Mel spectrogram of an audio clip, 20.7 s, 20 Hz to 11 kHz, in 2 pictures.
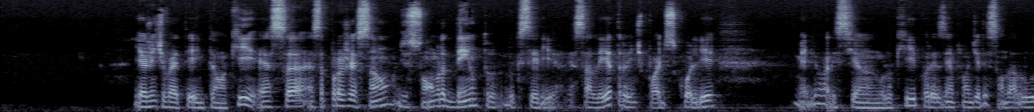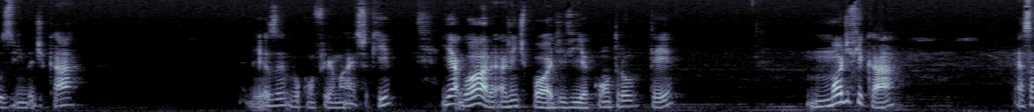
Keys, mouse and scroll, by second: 7.6-9.6 drag, 13.3 click, 16.6 ctrl+t, 18.8 click, 19.3 middle click, 19.6 click, 20.1 ctrl+t.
